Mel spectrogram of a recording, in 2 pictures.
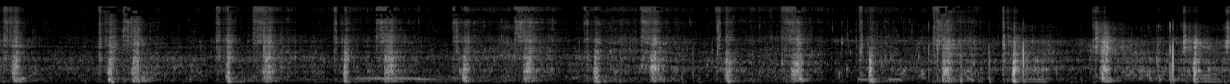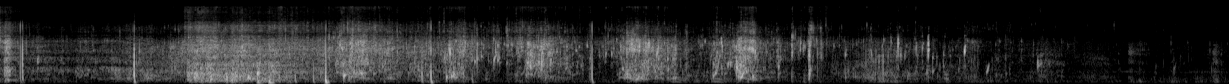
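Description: Bamboo cone fish traps slammed down into shallow muddy water over and over, a sharp splash about three times every two seconds. About halfway through, the splashes give way to a louder, continuous stretch of heavy splashing and sloshing, which dies down near the end.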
